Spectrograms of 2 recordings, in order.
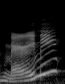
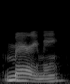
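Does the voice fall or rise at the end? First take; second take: rise; fall. First: The pitch rises at the end. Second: The pitch falls at the end. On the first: It is asked as a question. "upper inflection at the end like" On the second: It is stated, not asked. "There's no question"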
